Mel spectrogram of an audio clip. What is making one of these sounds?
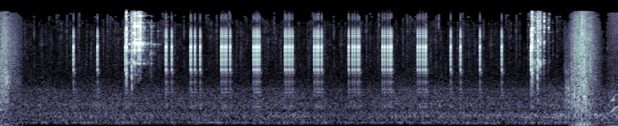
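Menu clicks tick in quick succession.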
